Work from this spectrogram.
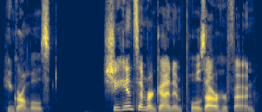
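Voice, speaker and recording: A woman's voice: on the low side, big pitch swings, a little slow. A woman reading scripted fan fiction aloud as an audiobook narrator.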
